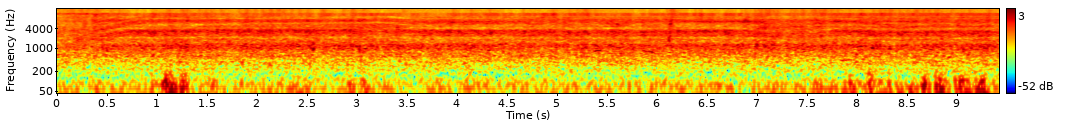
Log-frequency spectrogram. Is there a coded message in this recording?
No, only the noise of a park.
